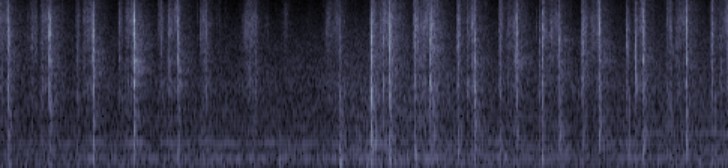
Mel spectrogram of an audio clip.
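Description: Tarot cards being shuffled and drawn by hand: a rapid, close, crisp series of papery flicks and riffles, irregular in rhythm and steady in level, with no talking over them.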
